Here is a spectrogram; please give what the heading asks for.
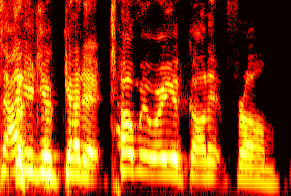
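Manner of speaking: loud, high demanding shout; livid demon. Retold or imitated. Furious demon demands where she got the spear. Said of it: "Oh, he's livid".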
